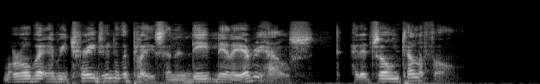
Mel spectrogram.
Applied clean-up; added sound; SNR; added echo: neural mask model DeepFilterNet 3.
